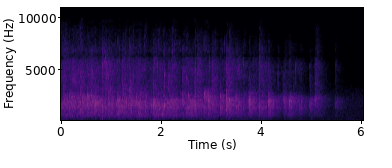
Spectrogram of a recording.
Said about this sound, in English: Oh, somebody must be clapping, clapping, clapping.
